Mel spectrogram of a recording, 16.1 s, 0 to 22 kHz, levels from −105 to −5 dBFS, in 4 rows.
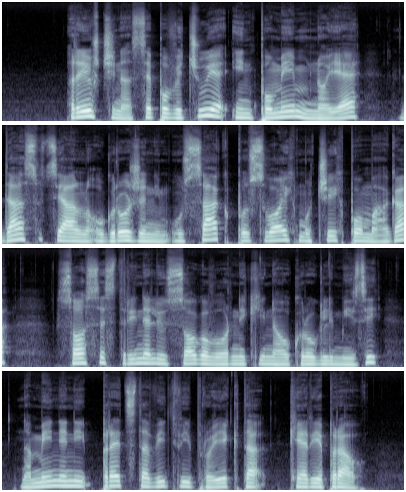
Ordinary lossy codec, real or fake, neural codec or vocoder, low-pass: none; real; none; none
